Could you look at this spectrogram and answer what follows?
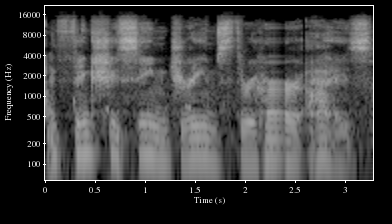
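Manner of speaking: loud, failed stage whisper. Voicing a character leaning over to another's ear: loud stage whisper. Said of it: "try to loudly whisper in his ear".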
